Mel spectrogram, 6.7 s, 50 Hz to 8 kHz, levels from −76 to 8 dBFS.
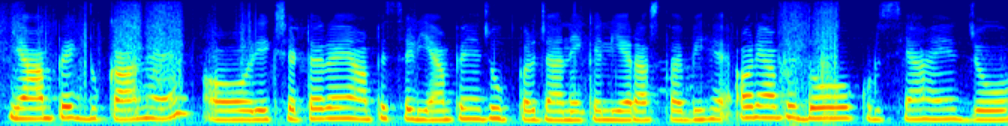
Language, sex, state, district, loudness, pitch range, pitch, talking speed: Hindi, female, Odisha, Malkangiri, -16 LUFS, 215-245 Hz, 225 Hz, 260 wpm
